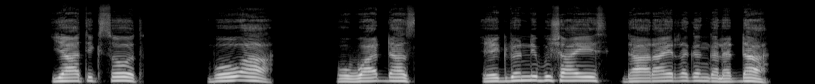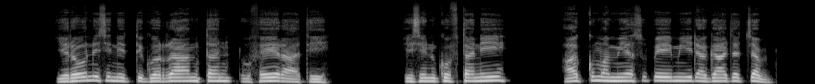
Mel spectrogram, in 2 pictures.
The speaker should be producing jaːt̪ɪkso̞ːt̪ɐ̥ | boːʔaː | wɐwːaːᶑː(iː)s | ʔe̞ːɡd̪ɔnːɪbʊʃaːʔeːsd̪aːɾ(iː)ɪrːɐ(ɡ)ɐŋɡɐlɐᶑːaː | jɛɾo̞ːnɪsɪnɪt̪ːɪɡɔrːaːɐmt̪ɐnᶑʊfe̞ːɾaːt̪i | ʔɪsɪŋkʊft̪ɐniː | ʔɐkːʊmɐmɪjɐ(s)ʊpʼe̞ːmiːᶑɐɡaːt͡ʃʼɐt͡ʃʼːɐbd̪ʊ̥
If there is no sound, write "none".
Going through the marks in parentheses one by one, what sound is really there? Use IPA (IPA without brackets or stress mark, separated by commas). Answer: aː, aː, ɡ, s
